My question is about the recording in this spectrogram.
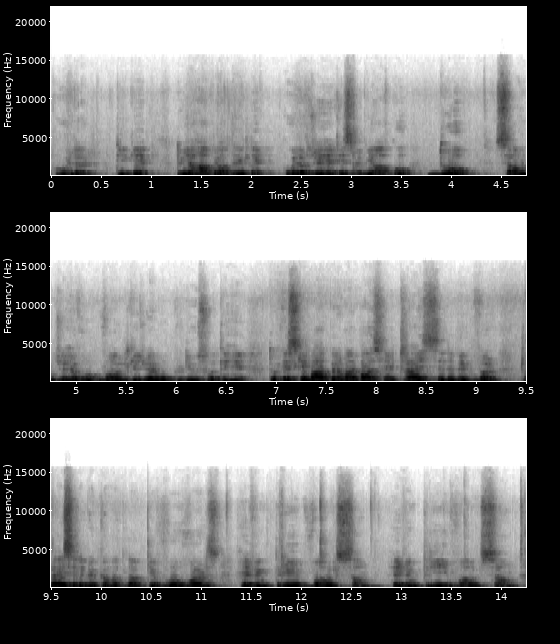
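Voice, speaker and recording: A male English teacher with a Pakistani accent giving a recorded lecture, explaining step by step and repeating example words slowly. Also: high voice, mellow. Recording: echoey room, mic at a distance.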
